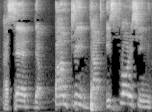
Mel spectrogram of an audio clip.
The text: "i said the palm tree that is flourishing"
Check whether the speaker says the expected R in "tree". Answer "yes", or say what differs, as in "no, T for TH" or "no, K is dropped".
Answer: yes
